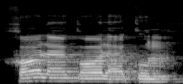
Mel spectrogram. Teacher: Walaupun terpisah barisnya ya khalaqo qofnya langsung nyambung ke la. Jadi terbacanya khalaqo lakum ya.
